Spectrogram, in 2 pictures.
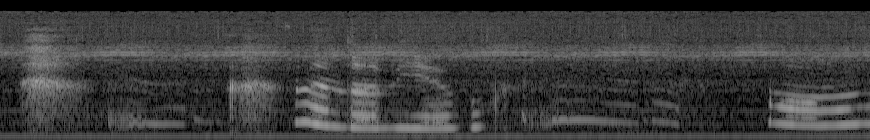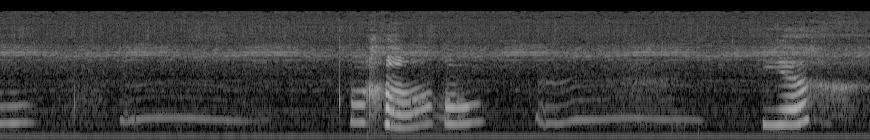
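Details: Zoey, a pet female prairie dog, gives tired little sounds: a string of soft whimpering squeaks and bent, wavering whines, roughly every few seconds across thirteen seconds, with a constant low hum in the room.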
